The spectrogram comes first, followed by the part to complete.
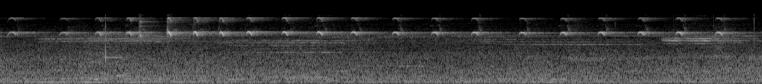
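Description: A squirrel gives sharp, high chips, repeated steadily about twice a second.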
